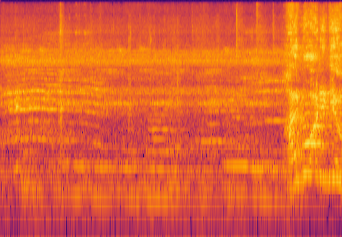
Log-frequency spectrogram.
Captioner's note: wailing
